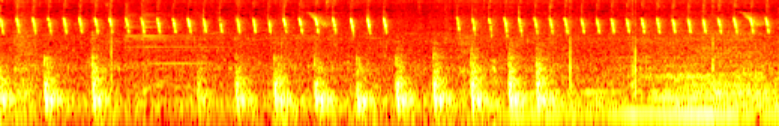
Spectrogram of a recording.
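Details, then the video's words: A bar-winged prinia keeps up a long song of quick, sharp repeated notes, about three per second, pausing once midway, with faint thuds and a low hum in the background. "Nafas Panjang, Nembak Satu Lagu, Ciblek Sawah Gacor"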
